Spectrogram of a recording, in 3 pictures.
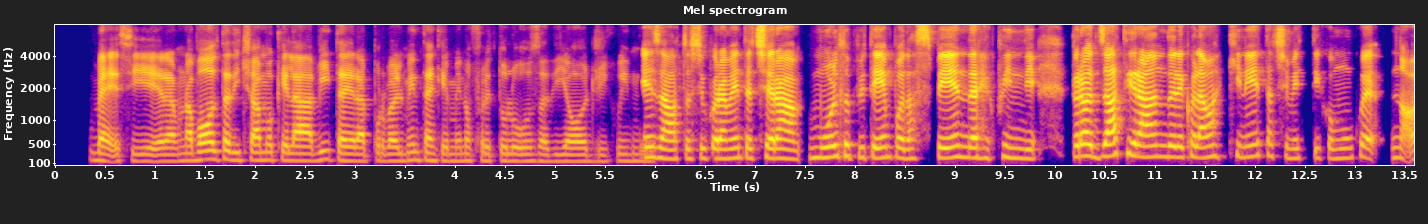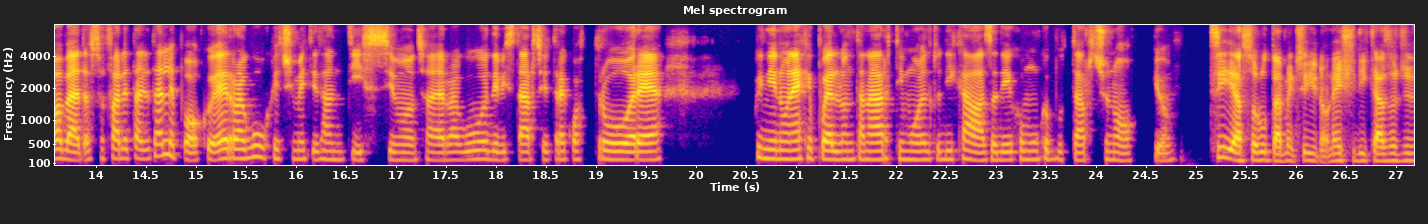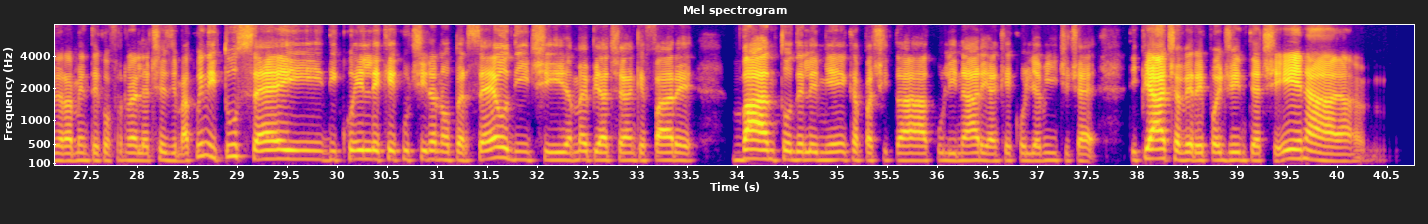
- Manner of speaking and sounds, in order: "Cioè" said as "ceh"; other noise; other background noise; "cioè" said as "ceh"
- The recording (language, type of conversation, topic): Italian, podcast, Come trovi l’equilibrio tra lavoro e hobby creativi?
